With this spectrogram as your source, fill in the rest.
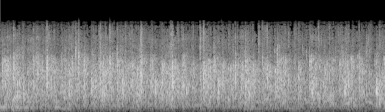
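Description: Loud, close, dense applause from an audience following a panel discussion on understanding China, an even roar of clapping that holds steady from start to finish.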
